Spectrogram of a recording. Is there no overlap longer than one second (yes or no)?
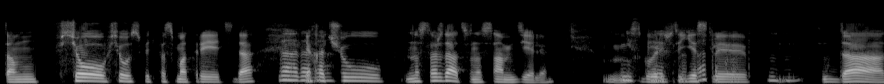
no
